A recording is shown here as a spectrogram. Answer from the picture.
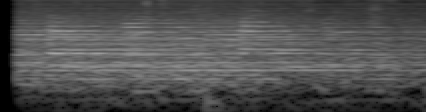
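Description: Church bells ringing in a peal: several bells' tones overlap and ring on, with fresh strikes about every half second.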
